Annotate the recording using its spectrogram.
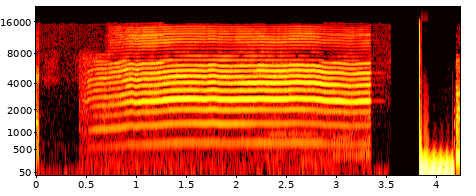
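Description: A single long, cat-like meow lasting about three seconds, held nearly level in pitch. Near the end a sudden, much louder bass hit: the start of the TikTok end-card sound.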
